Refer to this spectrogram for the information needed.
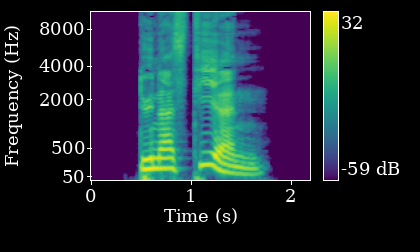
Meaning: plural of Dynastie
- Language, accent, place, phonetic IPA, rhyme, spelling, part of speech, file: German, Germany, Berlin, [dynasˈtiːən], -iːən, Dynastien, noun, De-Dynastien.ogg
